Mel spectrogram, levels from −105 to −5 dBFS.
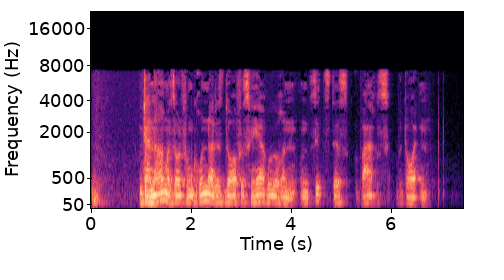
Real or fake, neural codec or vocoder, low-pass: real; none; 7.2 kHz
